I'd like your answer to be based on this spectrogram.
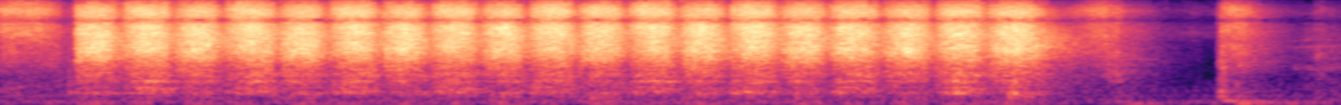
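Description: An orbital sander grinds through wood veneer into the particle board beneath during furniture repair, a loud close whir pulsing in even strokes for about four seconds before it stops and a short bump follows.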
